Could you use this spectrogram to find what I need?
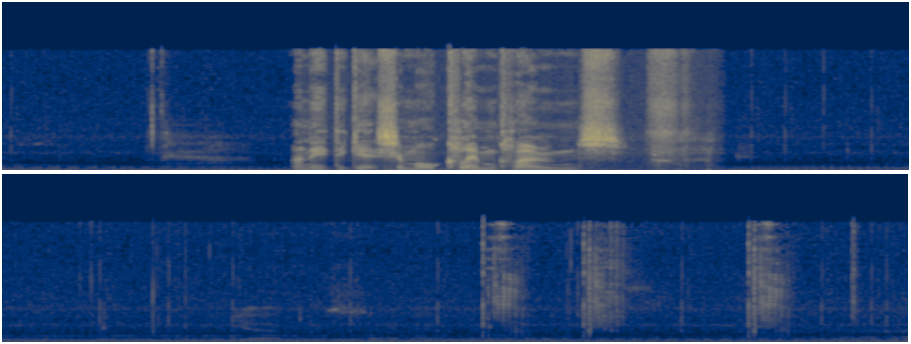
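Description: Soft interface clicks tick as a menu scrolls.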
